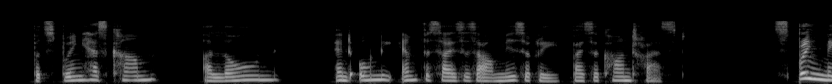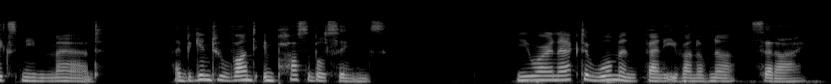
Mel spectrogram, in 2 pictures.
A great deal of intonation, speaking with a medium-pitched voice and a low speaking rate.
No: average, 4.5 semitones; medium, 175 Hz; slow, 125 wpm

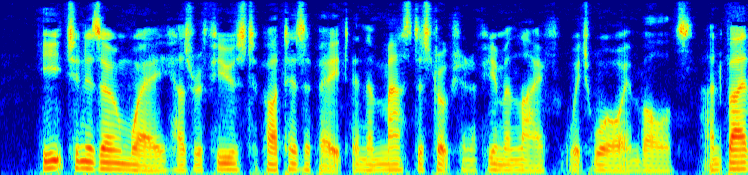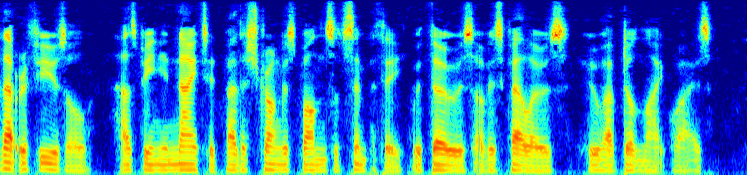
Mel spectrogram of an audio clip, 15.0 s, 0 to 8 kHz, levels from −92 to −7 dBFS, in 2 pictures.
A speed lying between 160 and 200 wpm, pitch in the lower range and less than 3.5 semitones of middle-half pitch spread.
Yes: average, 165 wpm; very low, 90 Hz; narrow, 2.4 semitones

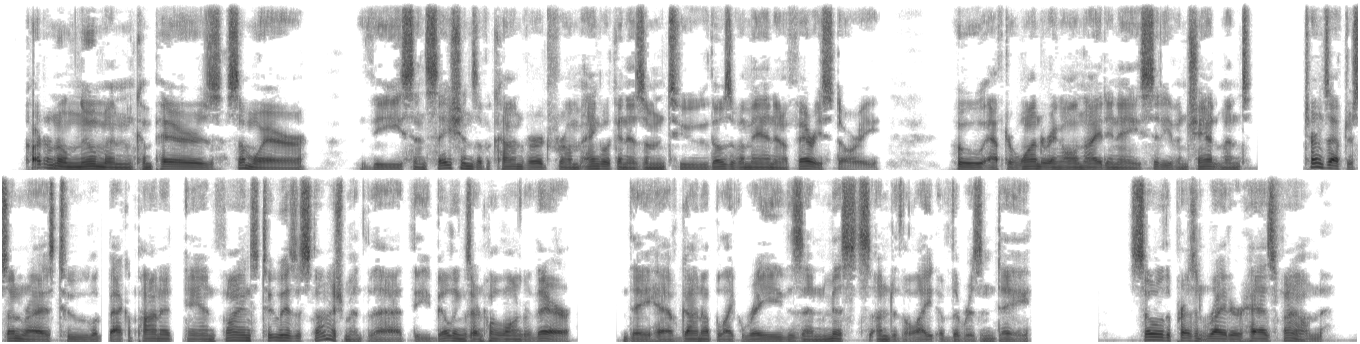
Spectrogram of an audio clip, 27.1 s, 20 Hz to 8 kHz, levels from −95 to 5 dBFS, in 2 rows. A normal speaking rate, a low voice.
Yes: average, 160 wpm; very low, 85 Hz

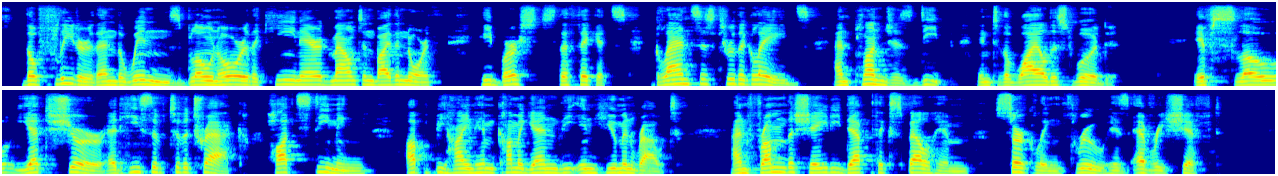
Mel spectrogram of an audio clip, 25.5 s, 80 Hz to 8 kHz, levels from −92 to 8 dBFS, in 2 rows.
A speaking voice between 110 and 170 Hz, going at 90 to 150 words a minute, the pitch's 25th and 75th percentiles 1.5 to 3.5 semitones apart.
Yes: medium, 140 Hz; average, 140 wpm; average, 3.2 semitones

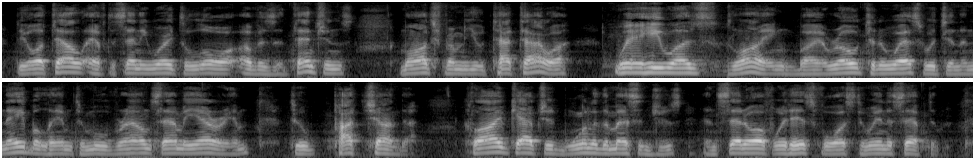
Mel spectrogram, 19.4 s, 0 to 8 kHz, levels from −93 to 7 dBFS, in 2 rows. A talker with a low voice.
Yes: low, 130 Hz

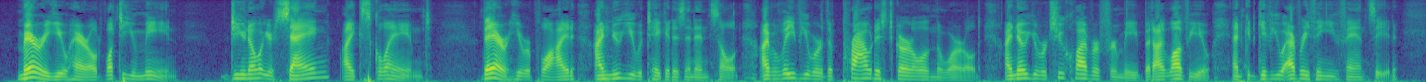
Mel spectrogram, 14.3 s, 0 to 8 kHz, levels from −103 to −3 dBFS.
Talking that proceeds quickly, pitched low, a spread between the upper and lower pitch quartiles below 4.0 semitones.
No: fast, 240 wpm; low, 125 Hz; average, 4.6 semitones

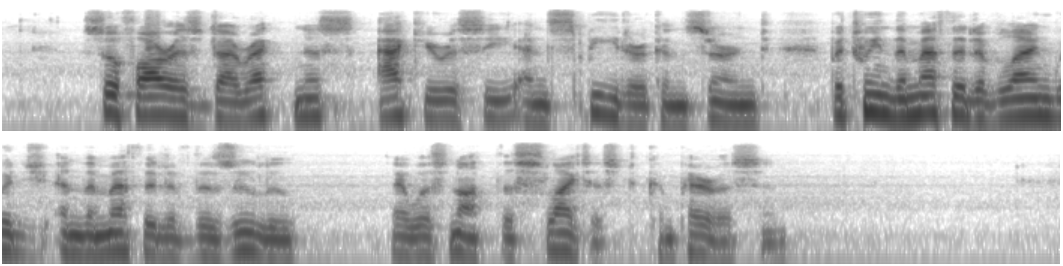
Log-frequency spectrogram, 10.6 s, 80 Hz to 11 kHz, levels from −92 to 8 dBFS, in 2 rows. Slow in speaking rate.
No: average, 145 wpm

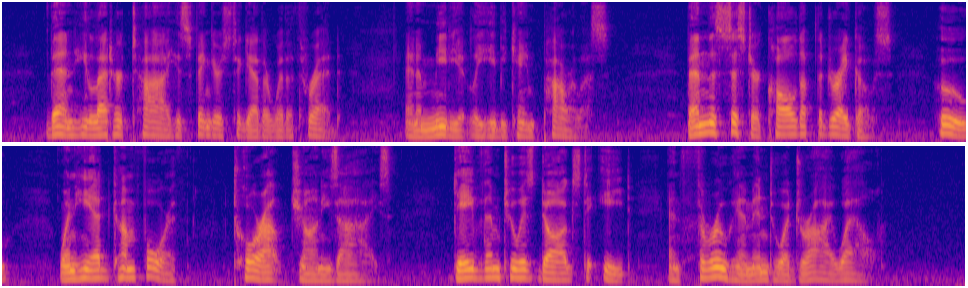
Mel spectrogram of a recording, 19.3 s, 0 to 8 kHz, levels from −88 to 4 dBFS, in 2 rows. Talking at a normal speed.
Yes: average, 145 wpm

